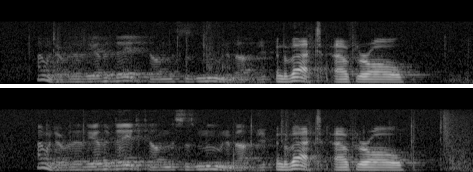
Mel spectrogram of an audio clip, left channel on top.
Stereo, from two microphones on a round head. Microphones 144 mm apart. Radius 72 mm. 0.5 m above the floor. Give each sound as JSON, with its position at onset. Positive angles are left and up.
{"t": 0.4, "sound": "a man speaking", "side_deg": -75, "distance_m": 5.5}
{"t": 2.8, "sound": "a man speaking", "side_deg": 15, "distance_m": 0.7}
